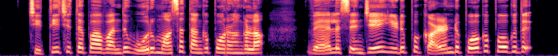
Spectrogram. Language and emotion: Tamil, fearful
